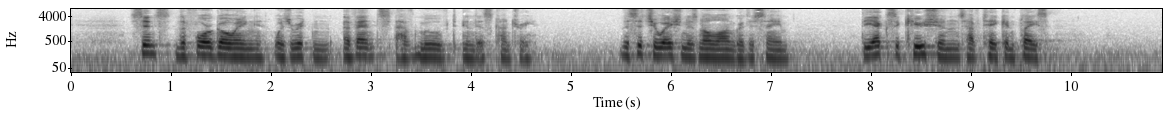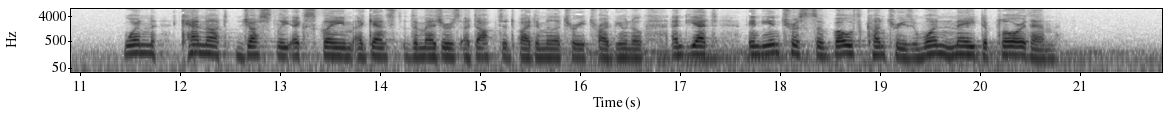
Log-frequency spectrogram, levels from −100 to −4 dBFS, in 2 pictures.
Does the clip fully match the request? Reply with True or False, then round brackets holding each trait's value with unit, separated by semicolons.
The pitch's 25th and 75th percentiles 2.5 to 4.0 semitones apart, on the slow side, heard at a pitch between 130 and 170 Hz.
True (3.4 semitones; 130 wpm; 140 Hz)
